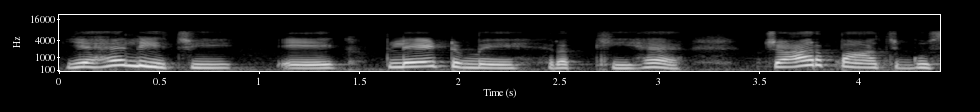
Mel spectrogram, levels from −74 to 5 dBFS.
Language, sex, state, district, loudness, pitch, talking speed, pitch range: Hindi, female, Himachal Pradesh, Shimla, -14 LUFS, 245 Hz, 135 wpm, 220-285 Hz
